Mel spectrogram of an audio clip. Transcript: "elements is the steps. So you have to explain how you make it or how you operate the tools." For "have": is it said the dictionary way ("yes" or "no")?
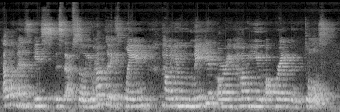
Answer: no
